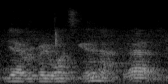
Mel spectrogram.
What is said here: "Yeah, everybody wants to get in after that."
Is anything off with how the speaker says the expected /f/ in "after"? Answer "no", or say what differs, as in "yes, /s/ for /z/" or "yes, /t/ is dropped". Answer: yes, /f/ is dropped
